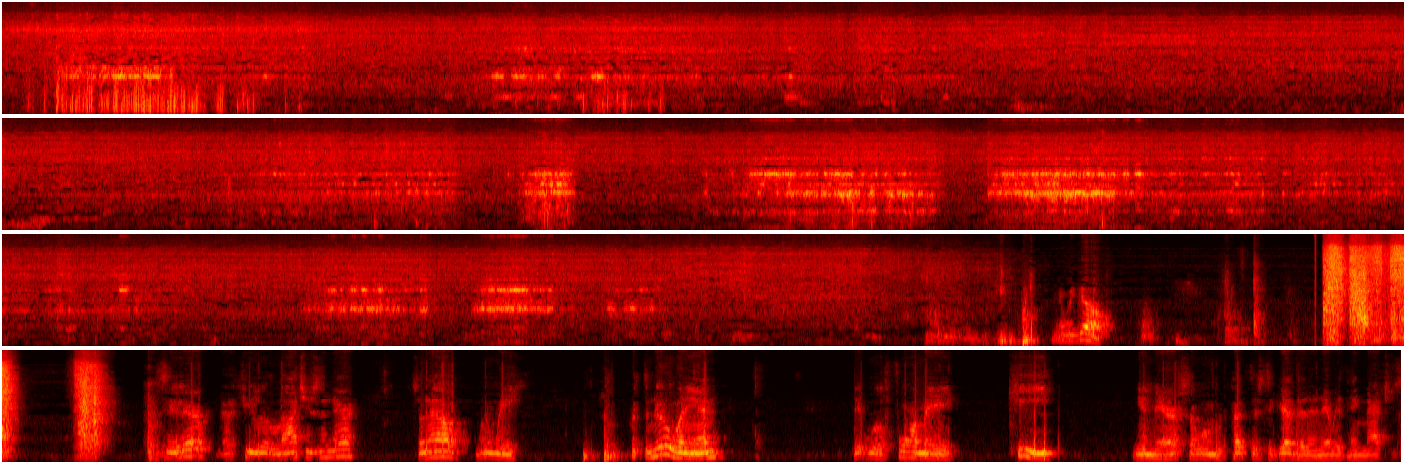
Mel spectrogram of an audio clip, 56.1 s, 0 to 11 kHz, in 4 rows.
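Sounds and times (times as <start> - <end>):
rotary tool grinding: 0.0 - 38.2.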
